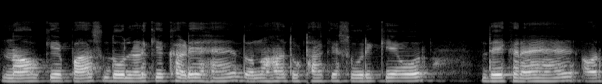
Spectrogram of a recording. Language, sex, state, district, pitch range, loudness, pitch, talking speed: Hindi, male, Jharkhand, Deoghar, 150-160 Hz, -17 LUFS, 155 Hz, 180 wpm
